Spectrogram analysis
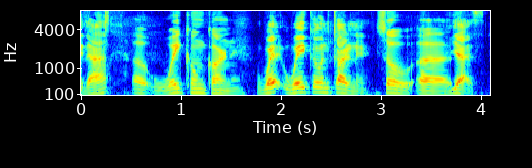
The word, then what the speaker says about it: Waconcarne: Waconcarne. Waconcarne. So, yes. Way, like ¿qué onda, way? Oh. Con carne.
